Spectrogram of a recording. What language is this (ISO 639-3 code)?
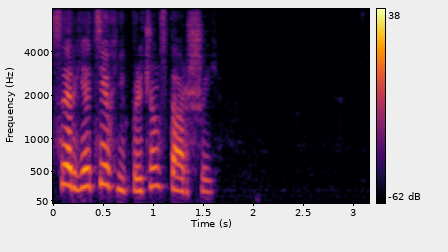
rus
